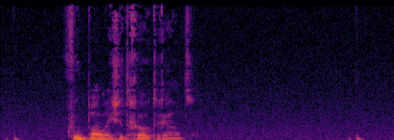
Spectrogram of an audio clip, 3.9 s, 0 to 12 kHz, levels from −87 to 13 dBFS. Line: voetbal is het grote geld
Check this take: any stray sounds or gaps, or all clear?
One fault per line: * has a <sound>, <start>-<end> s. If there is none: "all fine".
all fine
